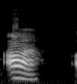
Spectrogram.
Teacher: तो आपकी जो आवाज है वो पीछे की तरफ से आ रही है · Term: पश्च स्वर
